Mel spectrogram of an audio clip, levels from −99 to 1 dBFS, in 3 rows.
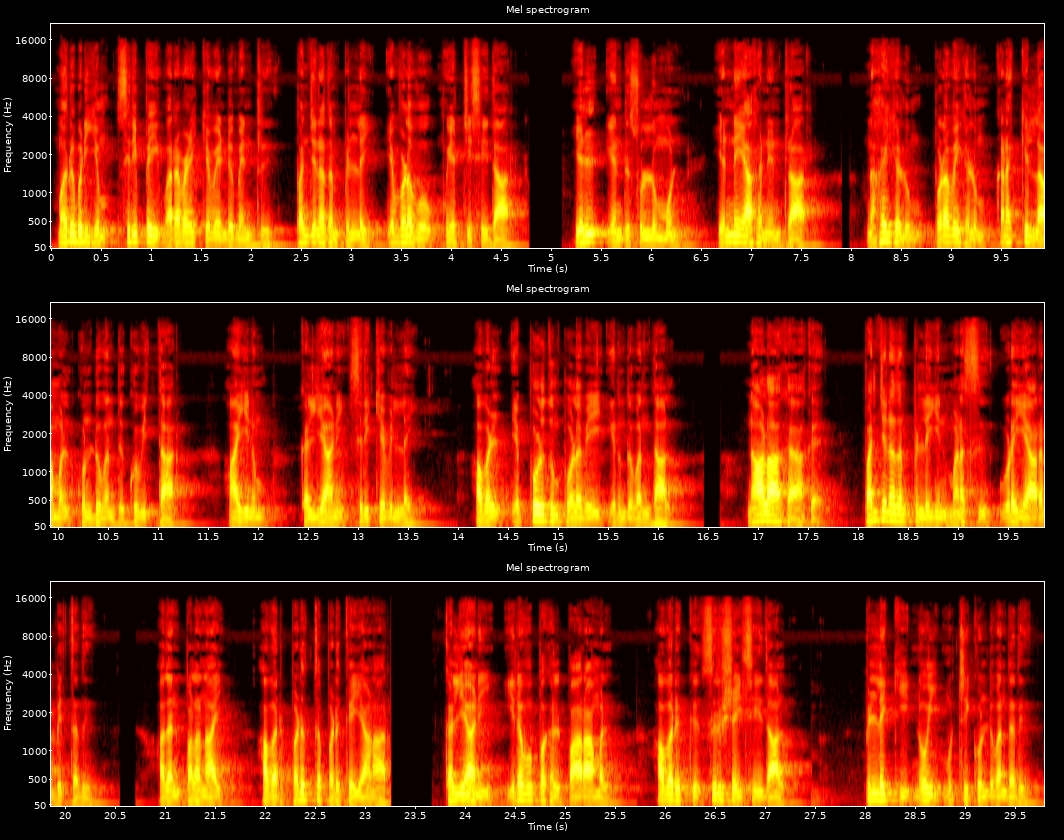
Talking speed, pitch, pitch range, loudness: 110 wpm, 100 Hz, 90-115 Hz, -23 LUFS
